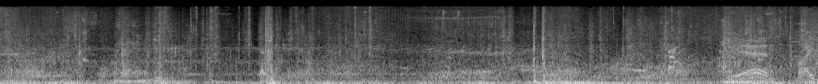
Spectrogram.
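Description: A monster snarls and growls up close.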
